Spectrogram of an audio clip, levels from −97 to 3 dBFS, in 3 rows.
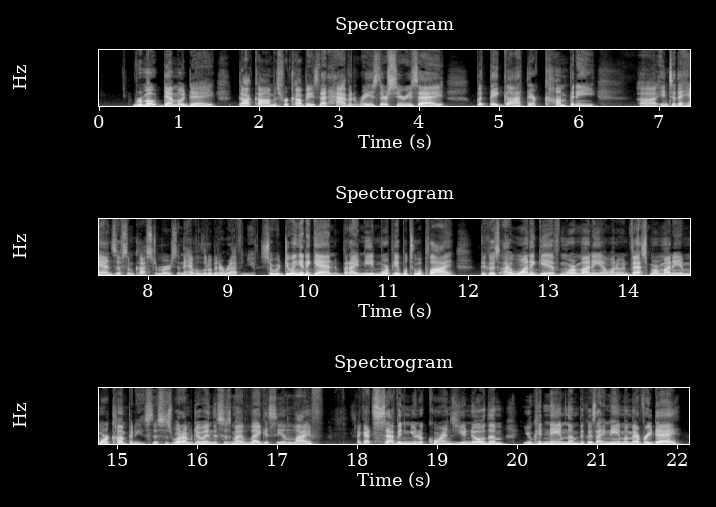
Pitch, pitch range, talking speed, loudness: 165 Hz, 150-195 Hz, 235 wpm, -16 LUFS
